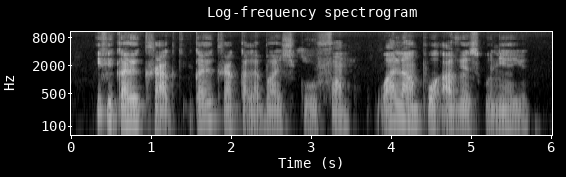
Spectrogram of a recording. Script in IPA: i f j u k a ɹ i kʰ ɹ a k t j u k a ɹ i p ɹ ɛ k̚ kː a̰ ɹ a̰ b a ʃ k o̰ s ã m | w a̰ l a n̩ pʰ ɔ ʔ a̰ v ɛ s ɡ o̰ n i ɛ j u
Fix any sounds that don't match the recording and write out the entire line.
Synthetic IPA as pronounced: i f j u k a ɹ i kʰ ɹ a k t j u k a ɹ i k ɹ a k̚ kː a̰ l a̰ b a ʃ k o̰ f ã m | w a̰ l a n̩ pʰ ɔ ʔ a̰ v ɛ s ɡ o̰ n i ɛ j u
